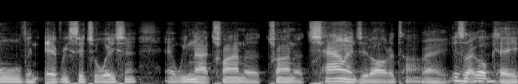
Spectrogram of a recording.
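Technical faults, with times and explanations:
No technical faults; the speech carries wideband G.722 telephone coding in its 48 kbit/s mode, with nothing above about 7.7 kHz and a faint upper-band hiss.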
